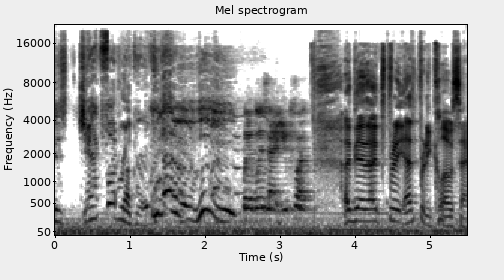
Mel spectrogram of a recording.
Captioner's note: disrespectful noise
